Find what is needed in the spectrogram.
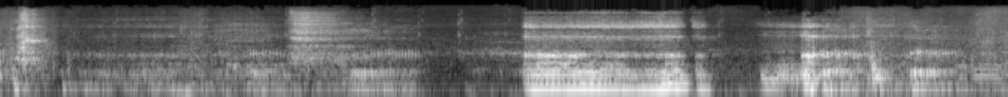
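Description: Men snoring: one loud, long snore about five seconds in, with fainter snoring sounds before and after it.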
